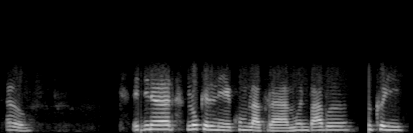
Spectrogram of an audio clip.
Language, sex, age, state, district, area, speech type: Bodo, female, 30-45, Assam, Kokrajhar, rural, conversation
